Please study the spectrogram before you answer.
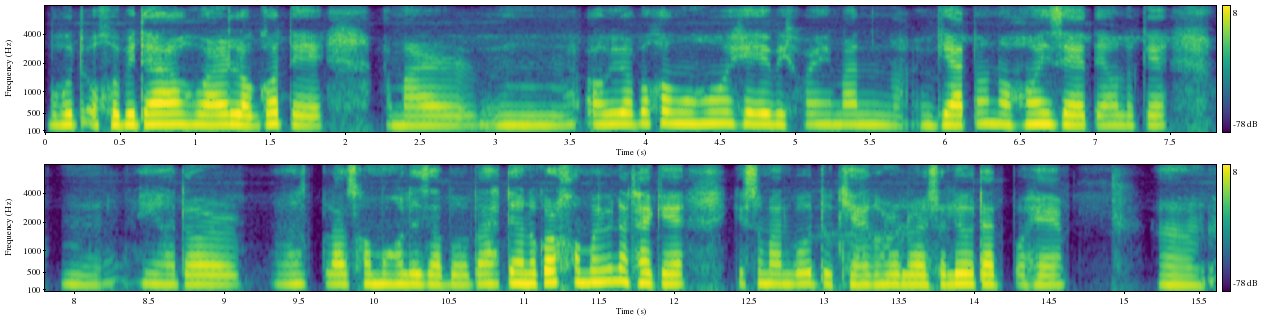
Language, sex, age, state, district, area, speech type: Assamese, female, 18-30, Assam, Biswanath, rural, spontaneous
